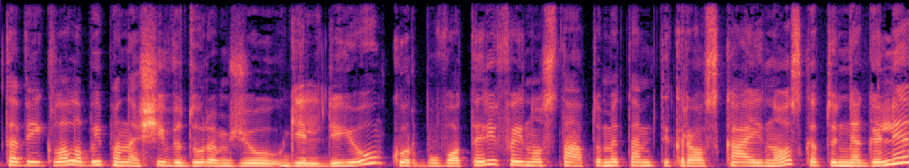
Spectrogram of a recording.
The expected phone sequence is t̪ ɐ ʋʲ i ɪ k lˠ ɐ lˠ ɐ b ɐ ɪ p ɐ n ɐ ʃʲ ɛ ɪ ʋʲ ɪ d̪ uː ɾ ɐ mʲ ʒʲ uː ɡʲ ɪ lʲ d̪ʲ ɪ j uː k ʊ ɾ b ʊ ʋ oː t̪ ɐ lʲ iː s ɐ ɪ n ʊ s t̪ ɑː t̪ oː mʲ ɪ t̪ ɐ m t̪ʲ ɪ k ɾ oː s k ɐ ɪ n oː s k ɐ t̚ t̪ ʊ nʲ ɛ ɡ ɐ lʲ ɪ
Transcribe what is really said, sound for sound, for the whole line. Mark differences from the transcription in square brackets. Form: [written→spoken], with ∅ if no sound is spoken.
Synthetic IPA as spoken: t̪ ɐ ʋʲ [i→ɛ] ɪ k lˠ ɐ lˠ ɐ b ɐ ɪ p ɐ n ɐ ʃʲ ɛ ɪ ʋʲ ɪ d̪ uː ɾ ɐ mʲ ʒʲ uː ɡʲ ɪ lʲ d̪ʲ ɪ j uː k ʊ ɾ b ʊ ʋ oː t̪ ɐ [lʲ→ɾʲ] iː [s→f] ɐ ɪ n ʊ s t̪ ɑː t̪ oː mʲ ɪ t̪ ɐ m t̪ʲ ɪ k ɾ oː s k ɐ ɪ n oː s k ɐ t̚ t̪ ʊ nʲ ɛ ɡ ɐ lʲ ɪ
